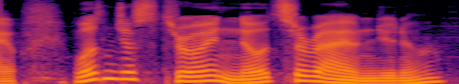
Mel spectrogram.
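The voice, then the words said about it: Imperfect put-on Welsh accent. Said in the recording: “I haven't got the Welsh accent quite right”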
